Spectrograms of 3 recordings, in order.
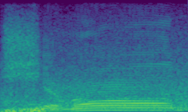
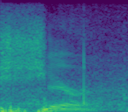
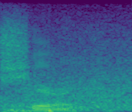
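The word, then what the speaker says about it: Charon: is spelled c-h-a-r-o-n cheryl right and i was pronouncing it chiron or shiron or something like that and then i saw a pronunciation guide of how it was spelled and it was sharon with uh with the with the the hyphen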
